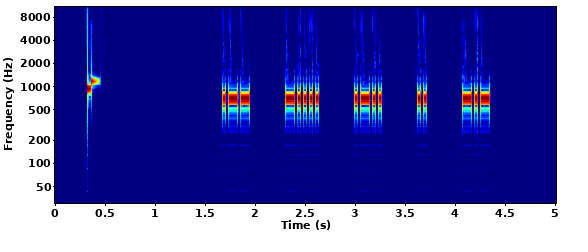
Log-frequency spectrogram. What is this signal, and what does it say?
Morse code, heard as a keyed tone, about 39 wpm, spaced as for 18 wpm, 700 Hz. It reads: W6LIK
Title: USA Call Signs - 5 Characters - 4x Character Spacing - 40wpm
